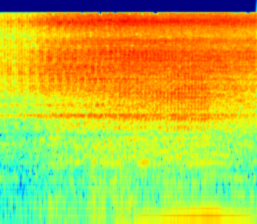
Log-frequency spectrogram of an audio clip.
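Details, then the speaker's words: Nissan Sunny E-series engine revved during a plug-lead cylinder-drop test with number one lead off; light metallic rattle about four per second persists, so cylinder one is not the source; engine rattle under revving. "yeah so the rattle still there number one's back on"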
